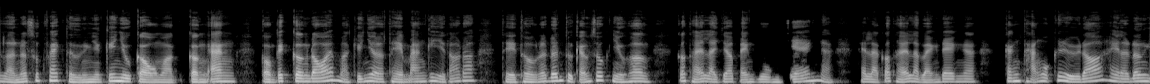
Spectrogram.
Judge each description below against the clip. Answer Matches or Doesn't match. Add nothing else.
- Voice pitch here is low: Matches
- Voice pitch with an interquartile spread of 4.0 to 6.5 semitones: Matches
